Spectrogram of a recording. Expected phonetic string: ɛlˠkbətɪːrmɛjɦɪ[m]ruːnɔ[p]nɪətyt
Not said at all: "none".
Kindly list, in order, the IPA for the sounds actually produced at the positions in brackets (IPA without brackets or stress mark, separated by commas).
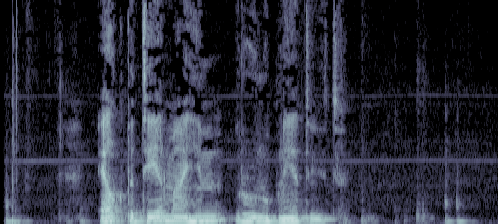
m, p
